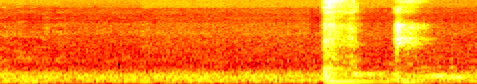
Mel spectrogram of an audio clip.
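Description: A person's single short cough near the end, heard over a video-call line with a faint steady hiss.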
